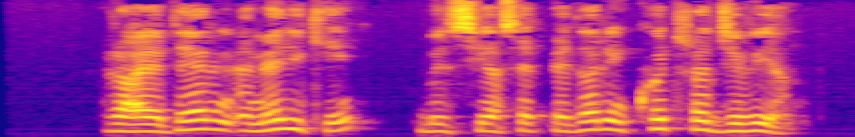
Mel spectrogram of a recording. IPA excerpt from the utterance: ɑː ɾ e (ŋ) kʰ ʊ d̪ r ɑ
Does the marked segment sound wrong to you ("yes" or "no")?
yes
